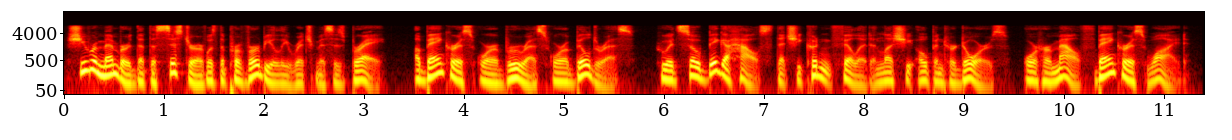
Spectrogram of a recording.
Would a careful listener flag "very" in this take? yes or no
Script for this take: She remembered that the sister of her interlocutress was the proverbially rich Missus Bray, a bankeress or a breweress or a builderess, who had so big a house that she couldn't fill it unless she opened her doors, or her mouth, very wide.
yes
